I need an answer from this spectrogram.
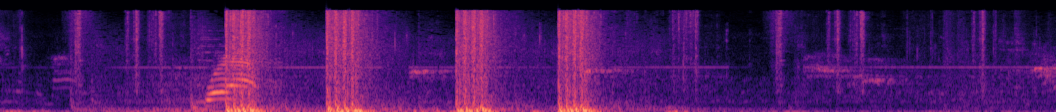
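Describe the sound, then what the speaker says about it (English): FAMAS rifle fire in a shooter video game comes in four sharp, loud bursts in quick succession, with a short spoken question nearby. "I'm shooting a FAMAS."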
